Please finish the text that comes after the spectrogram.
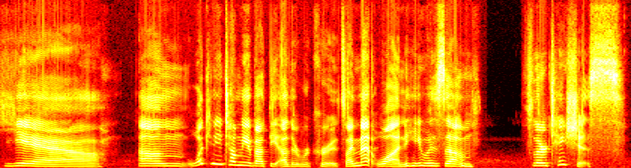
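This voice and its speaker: A woman's voice: a little high, very animated, a bit bright, exaggerated voice. A woman voicing a curious, wry young mage in an improvised video game roleplay, talking in a hesitant, conversational way. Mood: hesitant, polite. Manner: hesitant, conversational, halting asides.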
